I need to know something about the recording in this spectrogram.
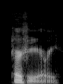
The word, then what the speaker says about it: tertiary: very secondary or tertiary tertiary that three word that rhyme with the airy at the end tertiary i think yeah but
